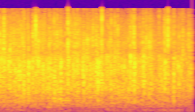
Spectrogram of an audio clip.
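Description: At a live concert, an audience applauds the musicians with steady, dense clapping from a full crowd, loud and sustained throughout with no break.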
